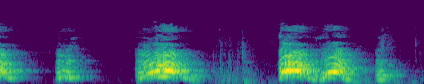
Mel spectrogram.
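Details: A beagle puppy barks at a balloon, giving short, harsh barks, some drawn out into rough yelping howls.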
